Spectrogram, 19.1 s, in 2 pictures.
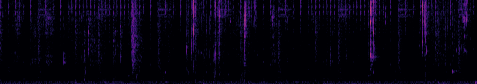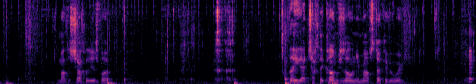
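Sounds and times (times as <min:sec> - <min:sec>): steady low hum: 0:00.0 - 0:19.0
chewing with wet mouth clicks: 0:01.2 - 0:05.6, 0:06.4 - 0:09.5, 0:17.6 - 0:19.0.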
